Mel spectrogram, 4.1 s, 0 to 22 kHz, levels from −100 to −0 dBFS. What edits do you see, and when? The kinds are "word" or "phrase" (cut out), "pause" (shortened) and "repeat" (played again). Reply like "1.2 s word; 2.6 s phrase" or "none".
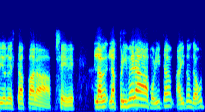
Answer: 1.1 s word; 1.9 s word; 3.0 s word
